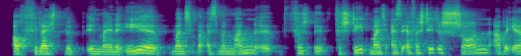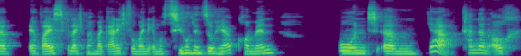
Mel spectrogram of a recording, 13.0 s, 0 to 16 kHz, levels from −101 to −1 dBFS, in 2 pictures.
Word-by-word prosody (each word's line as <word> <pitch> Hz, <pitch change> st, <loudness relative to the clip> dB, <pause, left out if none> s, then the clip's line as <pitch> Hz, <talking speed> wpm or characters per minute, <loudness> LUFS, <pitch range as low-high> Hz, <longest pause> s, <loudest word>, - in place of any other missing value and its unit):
auch 170 Hz, 0 st, +5 dB
vielleicht 170 Hz, -1 st, +2 dB
mit 165 Hz, -1 st, -7 dB
in 165 Hz, 0 st, 0 dB
meiner 145 Hz, -1 st, +2 dB
Ehe 190 Hz, +2 st, +4 dB
manchmal 165 Hz, 0 st, -1 dB
also, 165 Hz, +1 st, -3 dB
mein 175 Hz, -1 st, -3 dB
Mann, 195 Hz, +7 st, -1 dB
äh, -, -, -3 dB, 0.2 s
versch 190 Hz, -1 st, -5 dB
äh, 185 Hz, -, -4 dB
versteht 190 Hz, +4 st, +2 dB
manch 185 Hz, 0 st, +2 dB
also, 185 Hz, 0 st, 0 dB
er 195 Hz, -, +3 dB
versteht 215 Hz, +4 st, +1 dB
es 230 Hz, -, +4 dB
schon, 200 Hz, +5 st, +3 dB
aber 180 Hz, -, -2 dB
er 175 Hz, 0 st, +3 dB, 0.2 s
er 175 Hz, 0 st, -2 dB
weiß 170 Hz, +3 st, +4 dB
vielleicht 180 Hz, -1 st, -1 dB
manchmal 170 Hz, -3 st, -5 dB
gar 155 Hz, 0 st, -1 dB
nicht, 180 Hz, 0 st, -4 dB
wo 170 Hz, -, -5 dB
meine 160 Hz, 0 st, -3 dB
Emotionen 190 Hz, +5 st, 0 dB
so 180 Hz, -2 st, 0 dB
herkommen 180 Hz, +4 st, -2 dB, 0.7 s
und, 185 Hz, -1 st, 0 dB
ähm, 170 Hz, -1 st, 0 dB
ja, 340 Hz, +4 st, 0 dB
kann 210 Hz, +1 st, -6 dB
dann 215 Hz, -, -2 dB
auch 180 Hz, 0 st, -2 dB
180 Hz, 180 wpm, -21 LUFS, 170-195 Hz, 0.7 s, auch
